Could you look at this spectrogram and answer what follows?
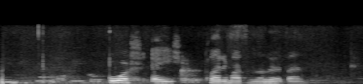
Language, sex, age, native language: Icelandic, female, 11, Icelandic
